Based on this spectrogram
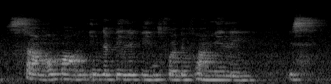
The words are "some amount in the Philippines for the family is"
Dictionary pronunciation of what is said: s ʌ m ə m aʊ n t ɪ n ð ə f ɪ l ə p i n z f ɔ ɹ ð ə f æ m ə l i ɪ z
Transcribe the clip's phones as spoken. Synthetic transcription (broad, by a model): s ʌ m ə m aʊ n t ɪ n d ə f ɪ l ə p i n s f ɔ ɹ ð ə f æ m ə l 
